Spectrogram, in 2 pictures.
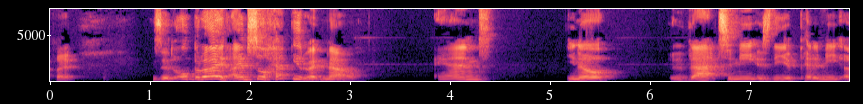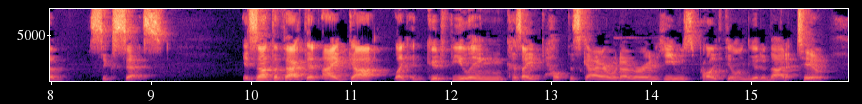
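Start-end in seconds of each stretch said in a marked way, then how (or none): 1.3-3.1 bad Indian accent, very high and swooping. Retelling what a man he helped said as they parted, in a bad indian accent. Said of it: "I know it's like the worst Indian accent".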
